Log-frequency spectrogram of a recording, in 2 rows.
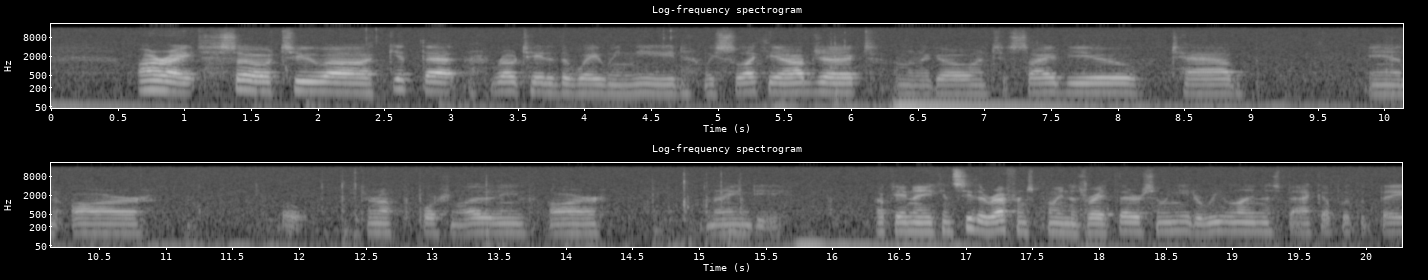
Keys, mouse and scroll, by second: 2.8 shift+click, 3.9-4.3 scroll down 1, 5.0 right click, 6.2 KP_3, 8.3 Tab, 10.6 r, 12.7 o, 13.9 r, 16.9-18.3 scroll up 2, 18.3 g.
